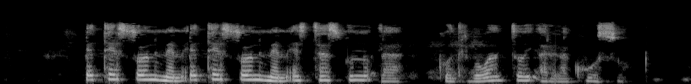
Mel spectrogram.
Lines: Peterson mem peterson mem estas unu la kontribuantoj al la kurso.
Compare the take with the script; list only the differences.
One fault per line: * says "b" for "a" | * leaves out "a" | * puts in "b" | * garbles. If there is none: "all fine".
all fine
